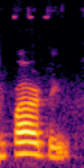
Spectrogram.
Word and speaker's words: party: Aquí la T es como muda, ¿cierto? En esta pronunciación de esta palabra, party. Prácticamente como que la T fuera muda, party. Pero good.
